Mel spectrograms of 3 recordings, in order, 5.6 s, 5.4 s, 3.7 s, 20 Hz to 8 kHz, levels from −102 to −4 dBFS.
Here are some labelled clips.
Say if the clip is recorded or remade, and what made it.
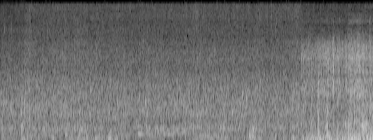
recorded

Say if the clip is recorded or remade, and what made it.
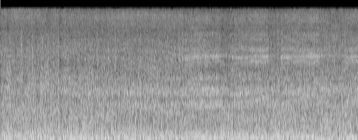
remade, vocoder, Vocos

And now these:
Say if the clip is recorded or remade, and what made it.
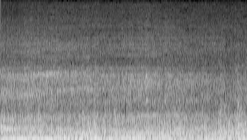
remade, vocoder, Vocos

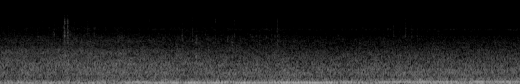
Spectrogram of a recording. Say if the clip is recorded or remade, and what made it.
recorded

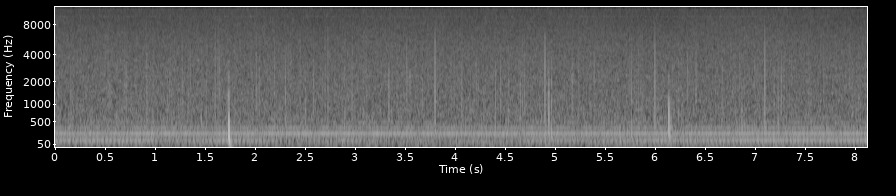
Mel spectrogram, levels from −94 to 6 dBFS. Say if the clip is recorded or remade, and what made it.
recorded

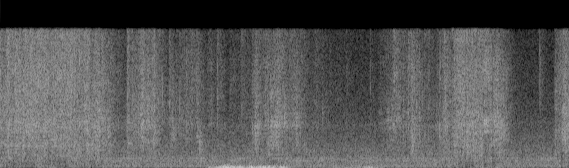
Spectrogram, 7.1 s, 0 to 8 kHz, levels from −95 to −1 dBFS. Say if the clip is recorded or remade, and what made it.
recorded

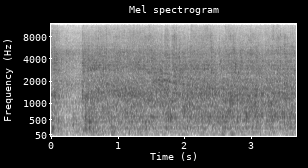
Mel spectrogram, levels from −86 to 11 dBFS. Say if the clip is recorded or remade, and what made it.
recorded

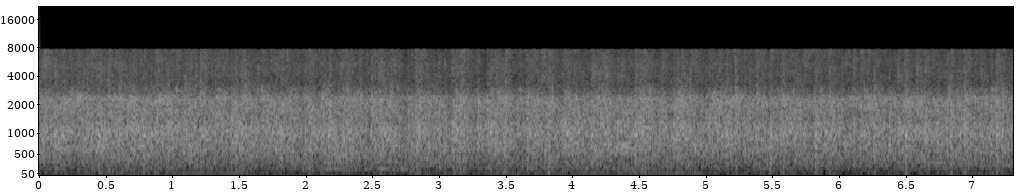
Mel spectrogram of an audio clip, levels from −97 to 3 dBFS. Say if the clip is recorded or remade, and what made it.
recorded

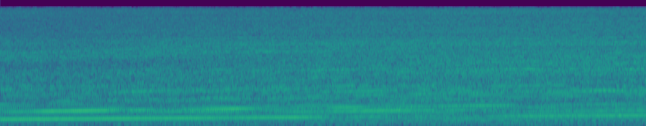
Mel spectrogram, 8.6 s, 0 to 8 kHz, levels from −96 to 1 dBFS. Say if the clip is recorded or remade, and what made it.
recorded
